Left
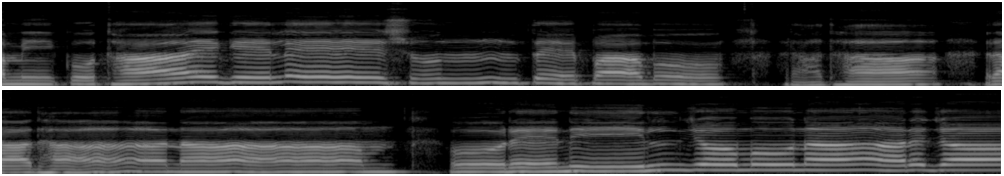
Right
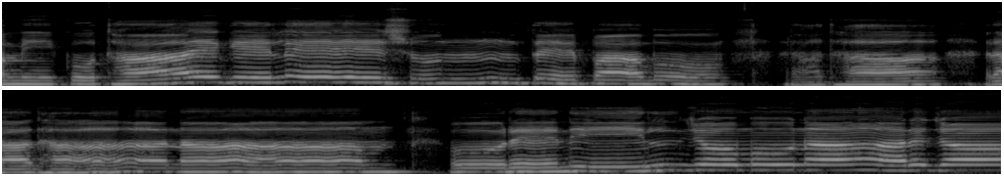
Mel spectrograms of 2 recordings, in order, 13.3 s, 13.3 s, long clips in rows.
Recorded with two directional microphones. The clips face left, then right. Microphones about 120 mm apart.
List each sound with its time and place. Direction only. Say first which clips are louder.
0.0 s mantra: left 4 dB; 45° left (ahead or behind); by 3.4 s 25° left (ahead or behind)
3.5 s mantra: left 3 dB; 35° left (ahead or behind)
